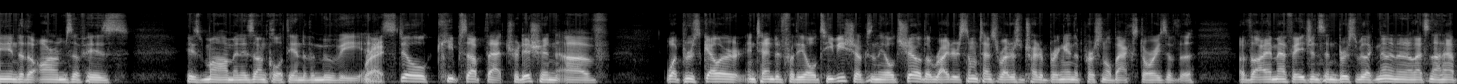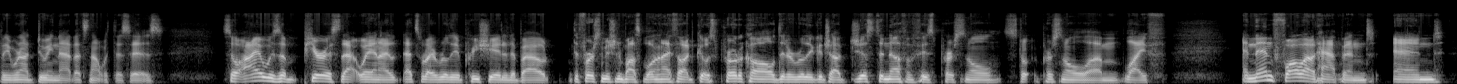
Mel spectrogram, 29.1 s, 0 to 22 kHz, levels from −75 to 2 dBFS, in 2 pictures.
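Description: Throughout the speech, a resampler restarted on every block converts 48 kHz to 24 kHz in separate 20 ms chunks, leaving an error at each edge. The result is a 50 Hz buzz present only with signal, seen as evenly spaced vertical lines on a spectrogram and tiny waveform steps.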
